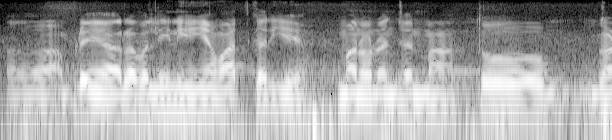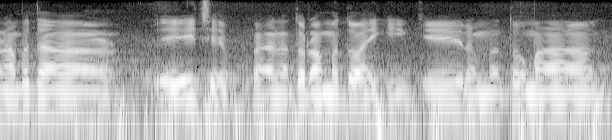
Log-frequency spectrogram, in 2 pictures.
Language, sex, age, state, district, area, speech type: Gujarati, male, 18-30, Gujarat, Aravalli, urban, spontaneous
